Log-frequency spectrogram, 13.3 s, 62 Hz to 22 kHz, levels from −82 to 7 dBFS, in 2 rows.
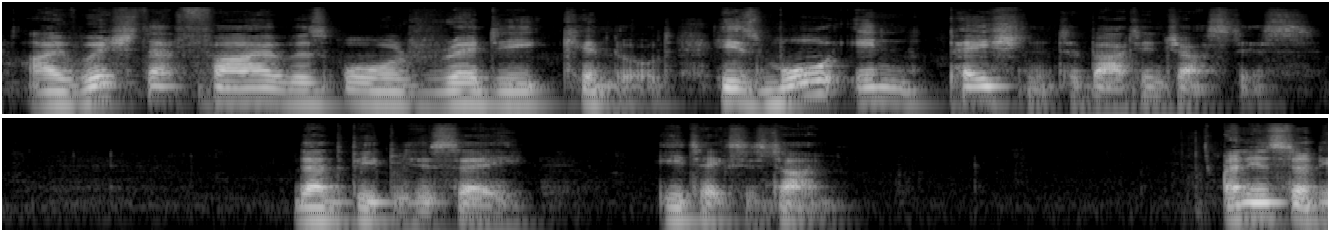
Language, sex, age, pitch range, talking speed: English, male, 60-79, 100-135 Hz, 105 wpm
